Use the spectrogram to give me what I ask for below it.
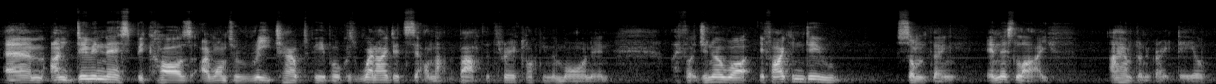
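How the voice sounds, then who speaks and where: Deep-voiced earnest man in his fifties. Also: a bit bright. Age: 50s. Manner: frank, earnest, halting with restarts and swearing. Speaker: vlogger. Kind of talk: candid personal story to camera.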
